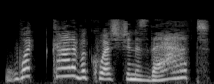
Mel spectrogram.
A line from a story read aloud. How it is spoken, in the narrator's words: I gasped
